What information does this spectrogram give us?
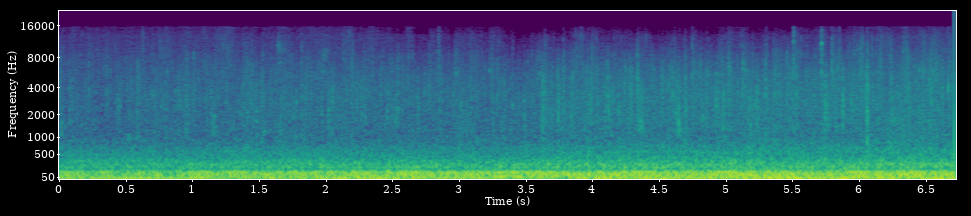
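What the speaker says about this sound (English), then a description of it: "Our holy temple is burning." A holy temple burning in a fire gives a steady, heavy low roar, continuous and loud with faint crackle above, no voices.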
